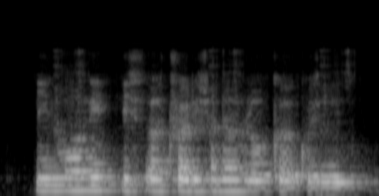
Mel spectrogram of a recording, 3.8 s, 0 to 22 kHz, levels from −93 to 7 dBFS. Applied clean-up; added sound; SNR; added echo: neural separator model SepFormer DNS4.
